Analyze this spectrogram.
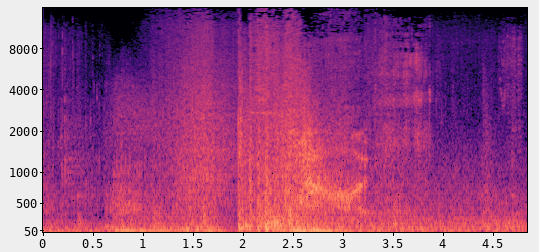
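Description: A fiery explosion booms and roars.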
